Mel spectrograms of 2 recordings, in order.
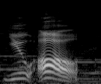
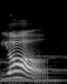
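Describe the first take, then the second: First: It is said slowly, as two words. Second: It is said fast, run together.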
